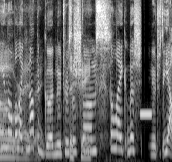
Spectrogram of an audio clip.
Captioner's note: beep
